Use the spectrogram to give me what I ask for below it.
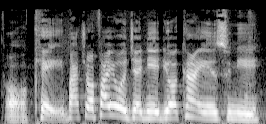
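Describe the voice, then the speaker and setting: A woman's voice: mid-range voice, big pitch swings, normal speed. A young adult woman with a Ghanaian accent hosting a morning show, chatting with callers and reading entertainment news. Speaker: radio and TV show host. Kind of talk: casual morning show chat, switching between Twi and English.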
